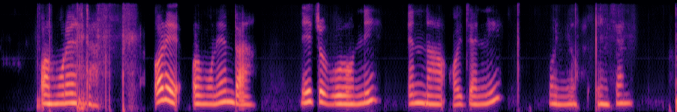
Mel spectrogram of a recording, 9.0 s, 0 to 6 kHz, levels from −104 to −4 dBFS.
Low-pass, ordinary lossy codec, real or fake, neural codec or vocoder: 5.4 kHz; none; fake; codec, 16 kHz, 2 kbps, X-Codec, HuBERT features, trained on LibriSpeech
